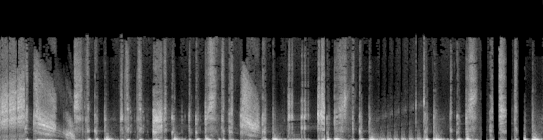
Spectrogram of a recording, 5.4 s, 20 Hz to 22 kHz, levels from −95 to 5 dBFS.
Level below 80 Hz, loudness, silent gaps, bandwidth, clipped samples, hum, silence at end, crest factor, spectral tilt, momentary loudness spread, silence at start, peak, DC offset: -24 dBFS; -16 LUFS; 4.83-4.87 s, 4.95-4.99 s, 5.07-5.12 s, 5.19-5.25 s; 16.5 kHz; under 0.1%; none; 0 s; 14 dB; -4 dB/octave; 5 LU; 0 s; 0 dBFS; under 0.1%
